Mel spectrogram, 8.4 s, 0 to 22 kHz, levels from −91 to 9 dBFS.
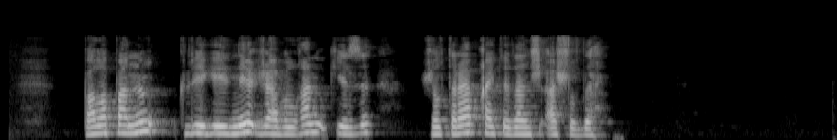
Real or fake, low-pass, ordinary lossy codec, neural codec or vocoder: real; 7.2 kHz; none; none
